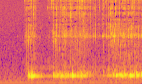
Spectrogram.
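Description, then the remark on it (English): After a brief quiet moment, water pours steadily from a jug into a glass with a continuous splashing gurgle that keeps going to the end, clear with no one talking. “So with me tonight, metaphorically and figuratively, would you take your glass in your hand, grab your jug.”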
